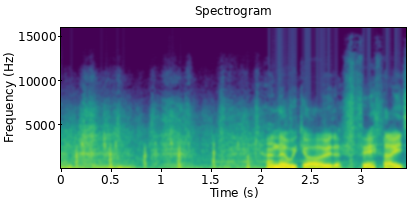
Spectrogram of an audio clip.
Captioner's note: runner breathes heavily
